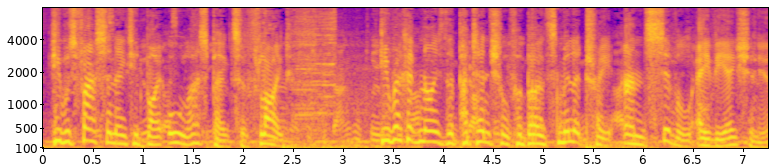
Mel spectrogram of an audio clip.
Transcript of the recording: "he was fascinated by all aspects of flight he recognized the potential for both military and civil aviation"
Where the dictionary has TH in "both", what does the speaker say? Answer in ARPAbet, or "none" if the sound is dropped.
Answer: TH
